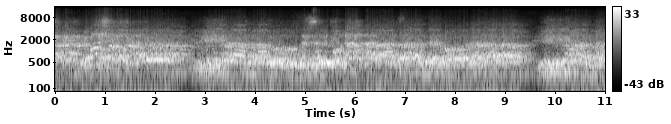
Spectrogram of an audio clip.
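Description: A crowd of men and boys chants loudly together outdoors.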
